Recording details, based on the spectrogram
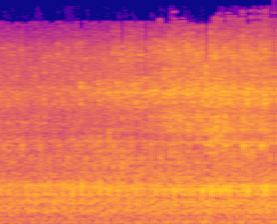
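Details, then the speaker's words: Citroën Berlingo HDi diesel, first cold start in over a week, after MAF replacement, bubbles seen in fuel pipe: uneven clatter with a slightly lumpy, wavering idle; owner suspects a fuel-related misfire. "now it is occasionally actually missing and there can't be much on a diesel to cause a misfire other than fuel"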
